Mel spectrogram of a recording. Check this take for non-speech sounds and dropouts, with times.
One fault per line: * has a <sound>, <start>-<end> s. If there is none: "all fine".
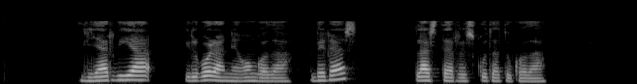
all fine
